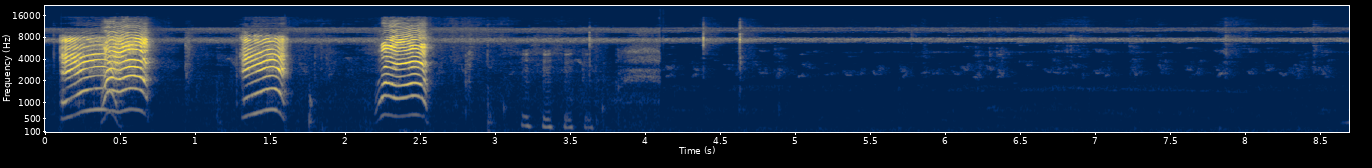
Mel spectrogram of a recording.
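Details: Goat on a farm around the time of giving birth; three high, quavering bleats in the first two and a half seconds, each wavering up and down, then a few short, softer pulsed sounds and near quiet.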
